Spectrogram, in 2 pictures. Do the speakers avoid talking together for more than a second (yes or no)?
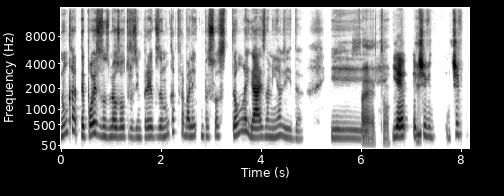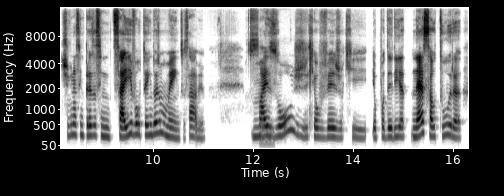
yes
